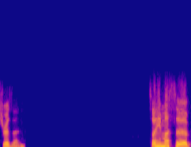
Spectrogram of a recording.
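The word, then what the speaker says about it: Drizin: collaborated collaborated with Mr drizzen on a number of research projects correct attorney I guess he mispronounced um his name wrong because then attorney gen attorney driven just for the record judge it's josen so he must have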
